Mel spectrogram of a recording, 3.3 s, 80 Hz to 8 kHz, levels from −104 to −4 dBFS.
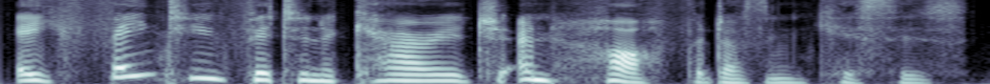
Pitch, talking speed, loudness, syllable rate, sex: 205 Hz, 200 wpm, -19 LUFS, 5.1 syllables/s, female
